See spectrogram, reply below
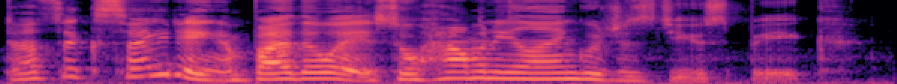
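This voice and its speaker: A woman's voice: a little high, sing-song, fast talker, a bit bright. A woman hosting an interview, reflective and enthusiastic, with many fillers as she talks. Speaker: podcast host. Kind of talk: conversational interview.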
